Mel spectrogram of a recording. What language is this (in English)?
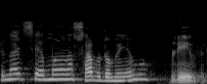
Portuguese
